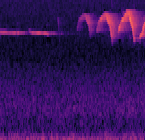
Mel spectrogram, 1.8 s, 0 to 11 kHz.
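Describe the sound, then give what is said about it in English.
Songbirds, including a white-throated sparrow, house wren, American redstart and blue jays, sing outdoors early on a mid-May 2023 morning near the entrance to the Crane Lake Trail: a thin, steady high whistle gives way to a quick run of rising-and-falling chirps, fairly faint, over a low rumble of wind. “But white-throat sparrow, house wren, American redstart, blue jays.”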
